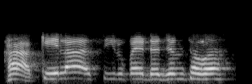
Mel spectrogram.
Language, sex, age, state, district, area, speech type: Sindhi, female, 60+, Uttar Pradesh, Lucknow, rural, conversation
